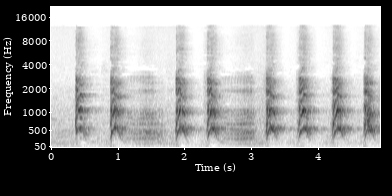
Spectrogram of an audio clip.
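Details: Golden Retriever giving loud, evenly spaced barks roughly every half second, each a short harsh burst with a brief tail, some followed by a low whine between barks.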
